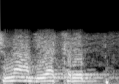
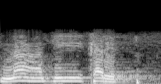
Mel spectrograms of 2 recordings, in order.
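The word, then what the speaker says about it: معديكرب: طبعا بعل بك مدينة في الشام، وحضر موت مدينة في اليمن، ومعدي كرب اسم من أسماء العرب، اسم رجل يعني، ما تقولش معدي يكرب، لا معدي كرب، هي بترسم هكذا لكن نطقها كما سمعتم معدي كرب، لا معدي كرب.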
